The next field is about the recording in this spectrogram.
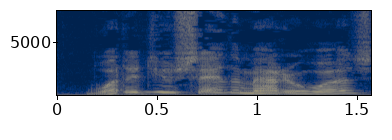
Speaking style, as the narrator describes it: he said timidly

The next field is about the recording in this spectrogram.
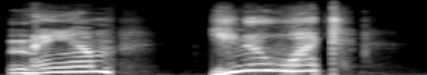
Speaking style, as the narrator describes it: Jennifer yelled

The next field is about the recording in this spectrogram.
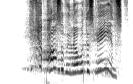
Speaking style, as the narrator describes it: Cassie cried

